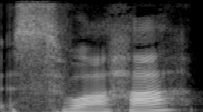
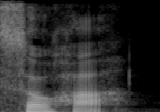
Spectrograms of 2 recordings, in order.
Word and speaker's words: Swaha: And again, I mentioned yesterday the Soha is also the word Swaha, but in Tibet or the Buddhists pronounce the word Swaha as Soha.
